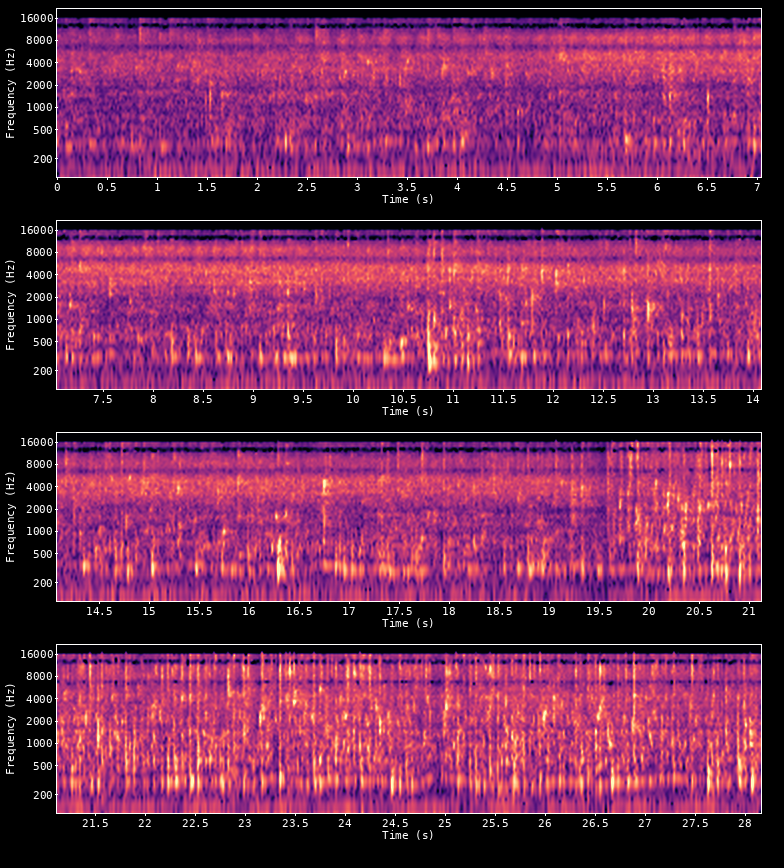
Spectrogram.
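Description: Hot-spring water pouring steadily from a bamboo spout into a stone bathtub, splashing onto the water's surface. It grows louder about two-thirds of the way through.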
